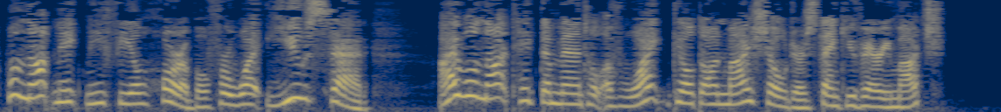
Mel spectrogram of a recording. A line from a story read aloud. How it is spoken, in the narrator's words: Stevie yelled from the tree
